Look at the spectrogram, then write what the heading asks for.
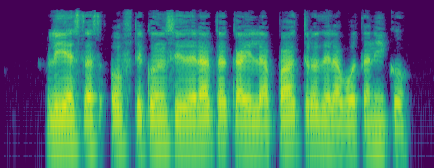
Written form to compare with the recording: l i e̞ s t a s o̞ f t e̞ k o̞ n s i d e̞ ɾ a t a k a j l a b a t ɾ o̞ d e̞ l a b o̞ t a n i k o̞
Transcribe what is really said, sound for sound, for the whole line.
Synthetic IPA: l i e̞ s t a s o̞ f t e̞ k o̞ n s i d e̞ ɾ a t a k a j l a p a t ɾ o̞ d e̞ l a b o̞ t a n i k o̞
